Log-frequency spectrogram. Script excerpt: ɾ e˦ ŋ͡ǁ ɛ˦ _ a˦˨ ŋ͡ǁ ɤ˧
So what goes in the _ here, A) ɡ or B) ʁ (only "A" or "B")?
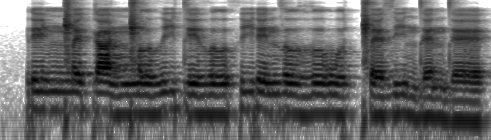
A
